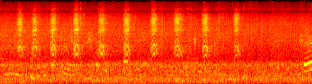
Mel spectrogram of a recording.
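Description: A bird calling over and over, about ten short calls at roughly two a second, stopping a little before the end, over steady street background noise.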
